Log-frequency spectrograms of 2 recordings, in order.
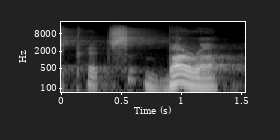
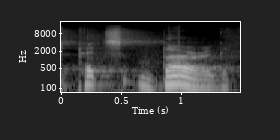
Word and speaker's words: Pittsburgh: You're all pronouncing it the incorrect way. Cuz this town was named as Pitts-burra by the people from Scotland at that time.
